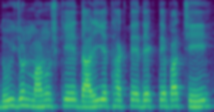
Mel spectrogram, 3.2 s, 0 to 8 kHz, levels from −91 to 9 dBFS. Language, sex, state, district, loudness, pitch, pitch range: Bengali, male, West Bengal, Alipurduar, -17 LUFS, 165 Hz, 155-170 Hz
